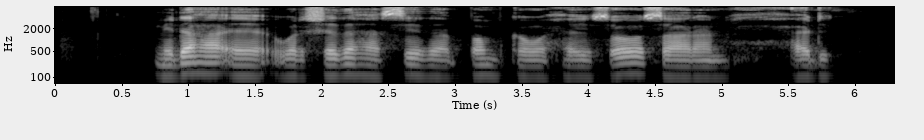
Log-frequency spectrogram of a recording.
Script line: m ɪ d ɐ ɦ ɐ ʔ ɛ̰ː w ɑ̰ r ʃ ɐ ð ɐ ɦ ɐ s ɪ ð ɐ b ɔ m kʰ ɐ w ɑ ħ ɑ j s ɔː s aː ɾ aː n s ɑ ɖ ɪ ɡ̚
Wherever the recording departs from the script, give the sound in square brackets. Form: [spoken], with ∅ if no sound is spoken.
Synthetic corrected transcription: m ɪ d ɐ ɦ ɐ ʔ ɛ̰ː w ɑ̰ r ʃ ɐ ð ɐ ɦ ɐ s ɪ ð ɐ b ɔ m kʰ ɐ w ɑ ħ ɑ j s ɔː s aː ɾ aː n [ħ] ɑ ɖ ɪ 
